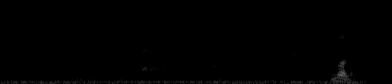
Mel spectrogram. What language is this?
Bangla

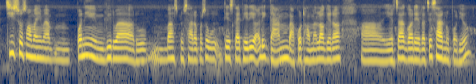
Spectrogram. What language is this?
Nepali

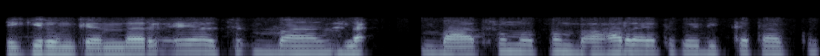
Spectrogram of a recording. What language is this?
Hindi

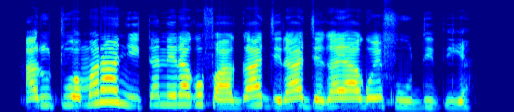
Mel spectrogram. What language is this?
Kikuyu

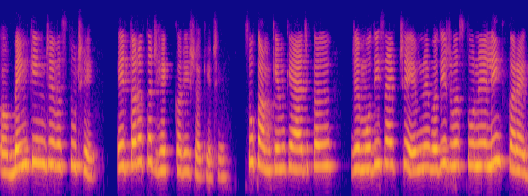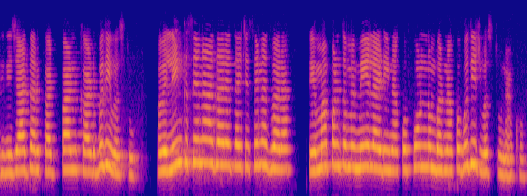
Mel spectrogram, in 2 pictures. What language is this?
Gujarati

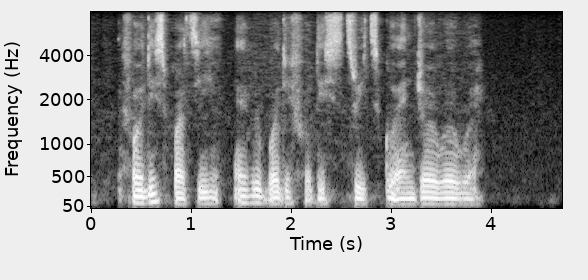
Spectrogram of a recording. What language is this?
Nigerian Pidgin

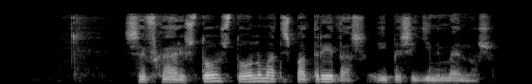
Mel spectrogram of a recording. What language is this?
Greek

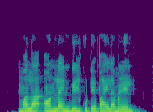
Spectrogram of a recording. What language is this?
Marathi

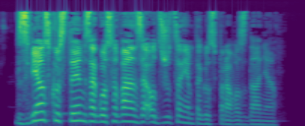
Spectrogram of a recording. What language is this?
Polish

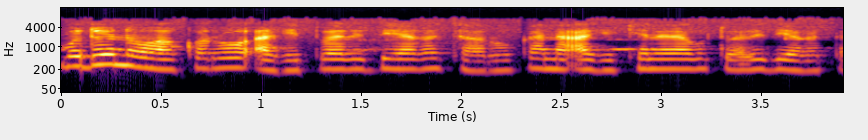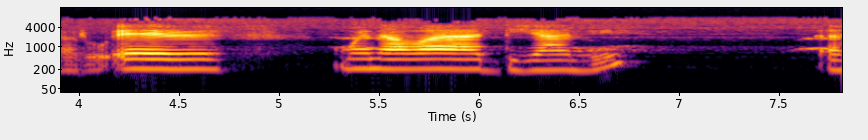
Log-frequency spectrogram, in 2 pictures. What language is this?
Kikuyu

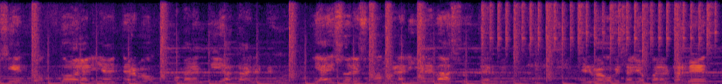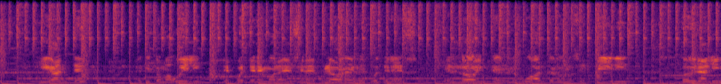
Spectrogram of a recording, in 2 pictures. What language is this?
Spanish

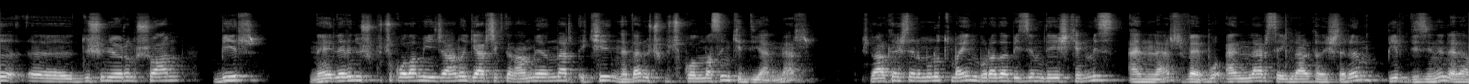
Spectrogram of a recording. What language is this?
Turkish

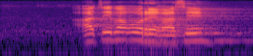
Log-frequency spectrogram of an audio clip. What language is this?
Northern Sotho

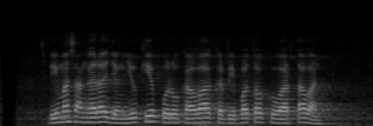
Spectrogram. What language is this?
Sundanese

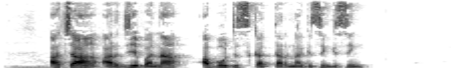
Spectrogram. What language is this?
South Giziga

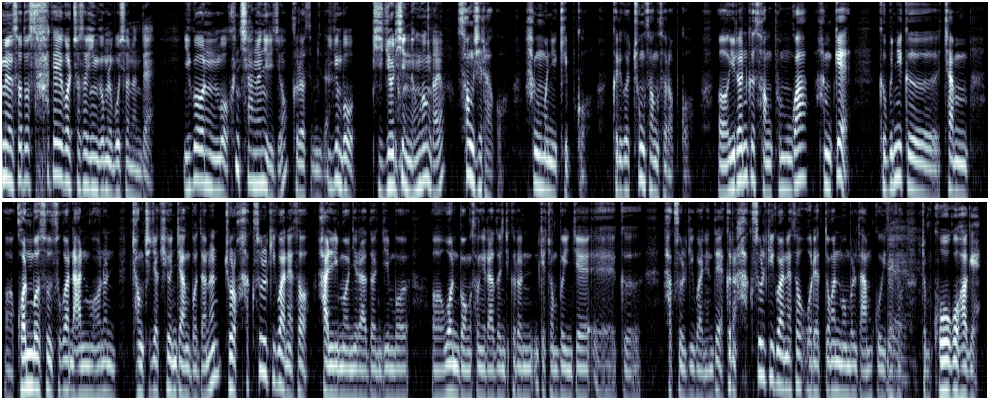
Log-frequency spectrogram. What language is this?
Korean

